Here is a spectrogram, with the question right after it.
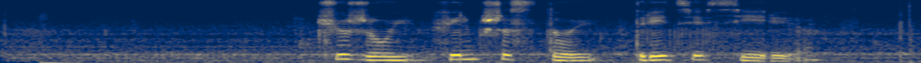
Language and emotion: Russian, neutral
